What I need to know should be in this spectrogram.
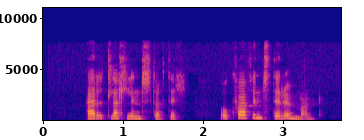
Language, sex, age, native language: Icelandic, female, 30-39, Icelandic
